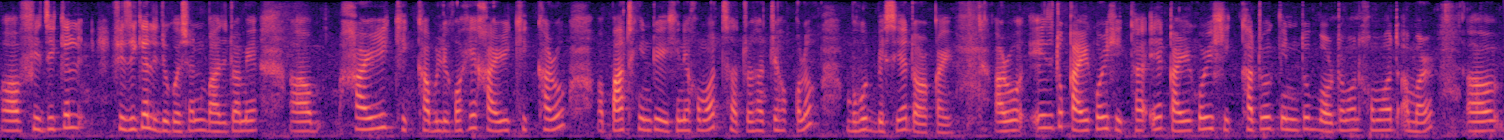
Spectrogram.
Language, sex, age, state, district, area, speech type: Assamese, male, 30-45, Assam, Nalbari, rural, spontaneous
